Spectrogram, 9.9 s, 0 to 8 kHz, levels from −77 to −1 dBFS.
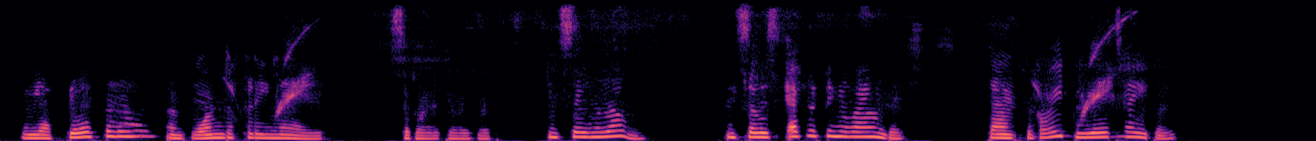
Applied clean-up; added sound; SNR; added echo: neural mask model Resemble Enhance denoiser.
